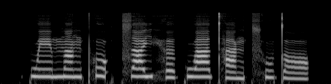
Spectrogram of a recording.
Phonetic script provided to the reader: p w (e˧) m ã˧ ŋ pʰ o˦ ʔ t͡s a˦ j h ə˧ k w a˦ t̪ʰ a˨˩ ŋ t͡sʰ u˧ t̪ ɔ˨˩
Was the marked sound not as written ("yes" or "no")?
no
